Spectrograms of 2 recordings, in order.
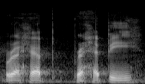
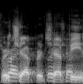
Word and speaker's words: Rexhepi: People pronounce his name Rexhepi. I heard people say Rexhep. Yeah, it's Rexhepi is what I heard.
